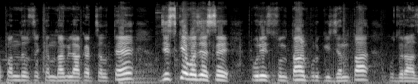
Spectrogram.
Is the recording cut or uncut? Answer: uncut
